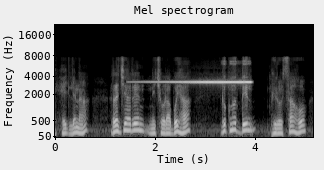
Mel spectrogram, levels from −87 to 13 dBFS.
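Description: Throughout, the speech sounds rough and hissy, smeared and underwater, with nothing above 7.7 kHz. This is likely Nellymoser compression at about 32 kbps. From 1.42 to 3.96 s, a loudspeaker feedback squeal appears: a 3.2 kHz tone swells over about a second and a half, reaching roughly 10 dB above the speech.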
